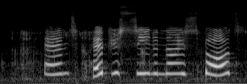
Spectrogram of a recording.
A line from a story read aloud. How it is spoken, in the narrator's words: Brave Hunter called out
